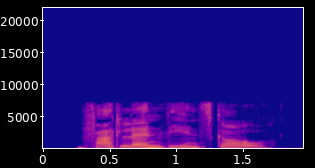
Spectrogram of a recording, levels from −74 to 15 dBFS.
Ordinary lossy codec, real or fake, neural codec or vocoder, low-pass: Opus, 64 kbps; real; none; 7.2 kHz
